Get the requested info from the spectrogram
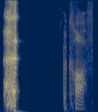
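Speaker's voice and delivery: one loud hacking cough, then name it; a single loud, aged cough; old clown's cough. Acted.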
